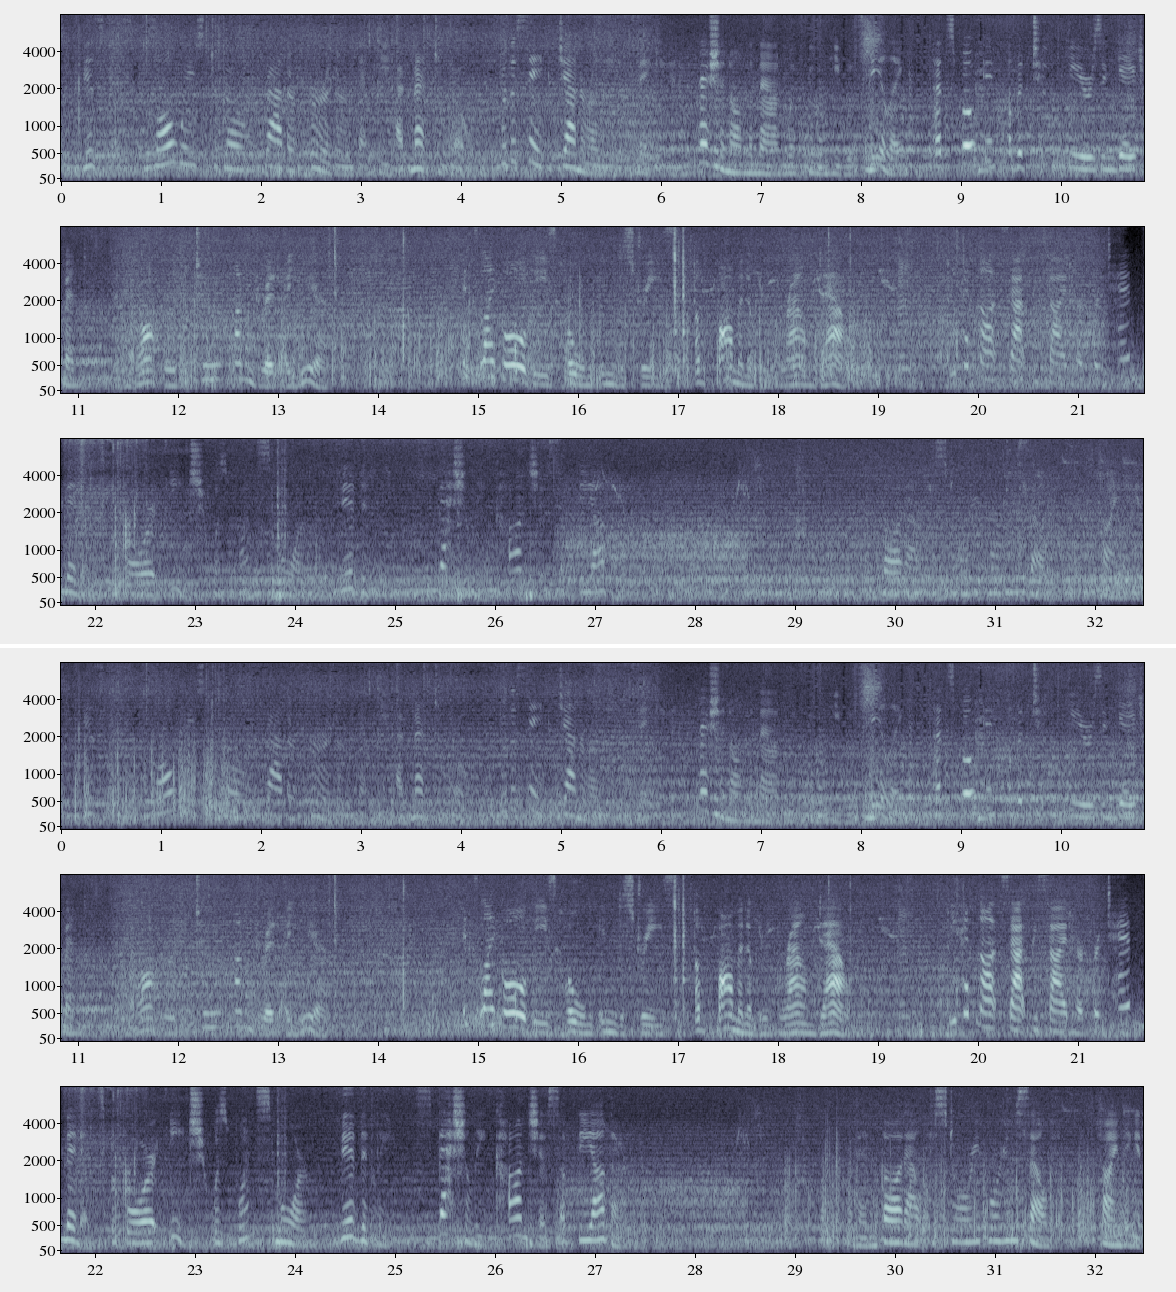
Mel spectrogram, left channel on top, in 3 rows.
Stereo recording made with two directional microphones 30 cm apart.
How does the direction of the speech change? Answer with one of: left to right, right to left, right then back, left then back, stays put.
left to right.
